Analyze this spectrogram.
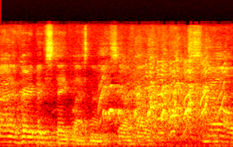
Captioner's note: laughs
